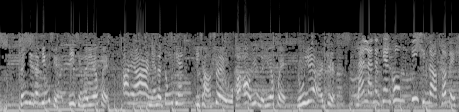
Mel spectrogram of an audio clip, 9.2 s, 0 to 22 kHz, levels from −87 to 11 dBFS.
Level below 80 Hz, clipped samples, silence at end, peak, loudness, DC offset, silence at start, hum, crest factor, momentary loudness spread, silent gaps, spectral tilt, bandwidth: -20 dBFS; 0.3%; 0 s; 0 dBFS; -10 LUFS; under 0.1%; 0 s; none; 10 dB; 6 LU; none; -5.5 dB/octave; 6.8 kHz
